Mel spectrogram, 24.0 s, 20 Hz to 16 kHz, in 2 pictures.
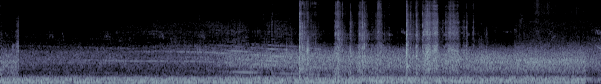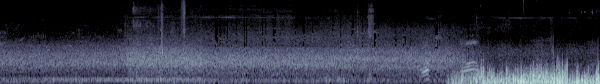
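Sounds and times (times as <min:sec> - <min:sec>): low wind rumble: 0:00.0 - 0:15.1, 0:16.0 - 0:24.0
model plane motor whine: 0:02.2 - 0:06.6
plane clattering on asphalt: 0:05.7 - 0:10.5.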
